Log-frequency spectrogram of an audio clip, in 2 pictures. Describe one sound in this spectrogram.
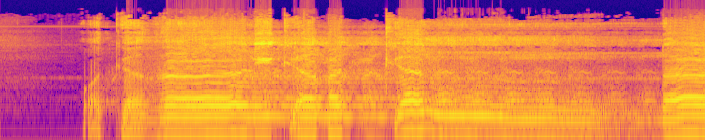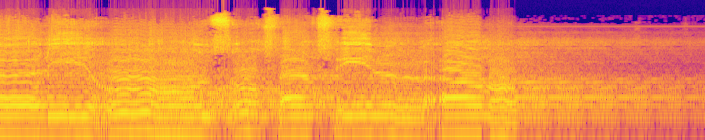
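A man chants loudly and melodiously into a microphone, in long drawn-out phrases.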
